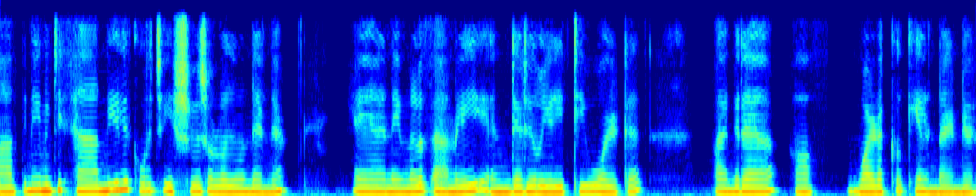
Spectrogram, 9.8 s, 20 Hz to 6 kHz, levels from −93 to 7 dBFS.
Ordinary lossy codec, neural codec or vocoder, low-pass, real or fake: none; codec, 16 kHz, 1 kbps, FunCodec, trained on LibriTTS, 50 frames a second; 5.4 kHz; fake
